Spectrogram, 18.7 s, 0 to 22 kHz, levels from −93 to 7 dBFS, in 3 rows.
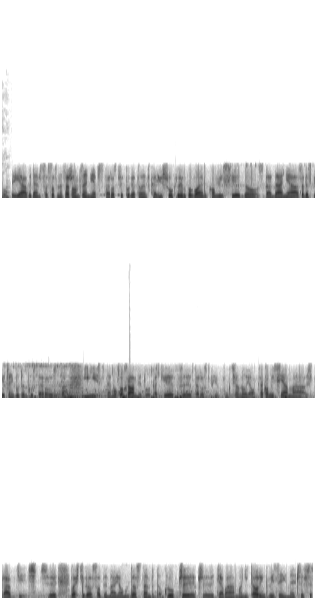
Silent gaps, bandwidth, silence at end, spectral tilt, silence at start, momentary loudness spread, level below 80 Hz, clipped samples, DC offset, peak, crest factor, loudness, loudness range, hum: none; 4.1 kHz; 0 s; -10 dB/octave; 0 s; 8 LU; -56 dBFS; under 0.1%; under 0.1%; 0 dBFS; 22 dB; -22 LUFS; 3 LU; none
